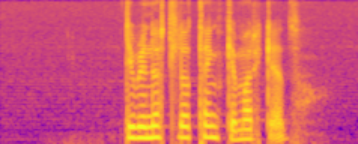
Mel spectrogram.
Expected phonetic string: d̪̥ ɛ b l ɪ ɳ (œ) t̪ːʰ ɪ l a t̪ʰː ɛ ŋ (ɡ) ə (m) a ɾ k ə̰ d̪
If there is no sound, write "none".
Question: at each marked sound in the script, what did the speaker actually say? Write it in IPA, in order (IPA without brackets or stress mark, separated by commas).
œ, k, m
